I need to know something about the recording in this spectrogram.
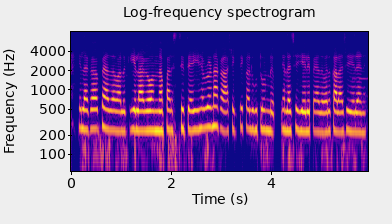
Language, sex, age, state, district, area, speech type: Telugu, female, 60+, Andhra Pradesh, Kakinada, rural, spontaneous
